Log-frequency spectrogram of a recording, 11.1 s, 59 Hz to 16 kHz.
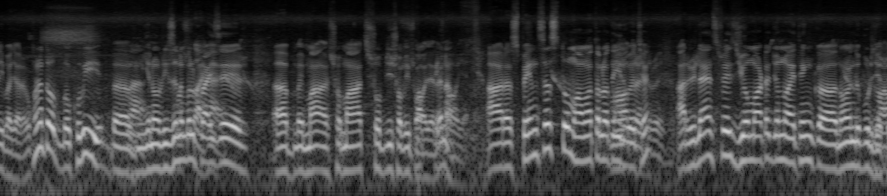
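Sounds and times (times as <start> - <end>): men talking: 0.0 - 11.0
short hiss: 0.5 - 1.4.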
